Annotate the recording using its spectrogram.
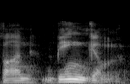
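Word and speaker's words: Bingen: at Hillgard von Benjen or as I have been instructed it's properly pronounced von Bingum but you know that's that's um no one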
